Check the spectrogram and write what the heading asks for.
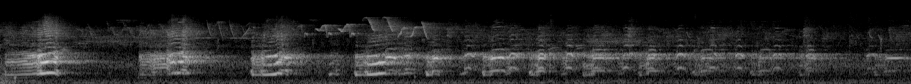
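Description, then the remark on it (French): Canada geese honk repeatedly in a noisy, overlapping chorus, their nasal calls coming in quick bursts throughout, loud with no talking. “Mais Fly Home m'a appris que les bernaches canadiennes en ont 13.”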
